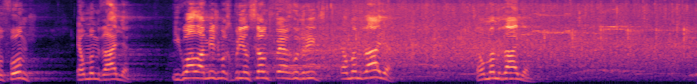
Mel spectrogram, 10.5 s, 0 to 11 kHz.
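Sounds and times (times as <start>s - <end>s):
speech: 0.0s - 0.6s, 1.2s - 6.0s, 7.1s - 8.1s
crowd clapping at a rally: 3.5s - 10.4s
crowd whistling at a rally: 7.2s - 10.4s.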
